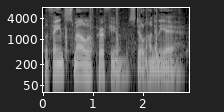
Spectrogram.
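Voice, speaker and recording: A man narrating a dramatized western audiobook in a measured storytelling style. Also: rumbling low, big pitch swings, gravelly, a little hiss or hum.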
